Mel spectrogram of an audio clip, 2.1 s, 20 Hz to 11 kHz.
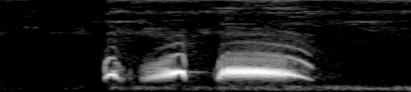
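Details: Spotted dove cooing in the kuk 3 style, clean recording: a short note, a rising throaty coo, then a long, slightly tremulous hollow coo that fades down, with a faint low hum behind.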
